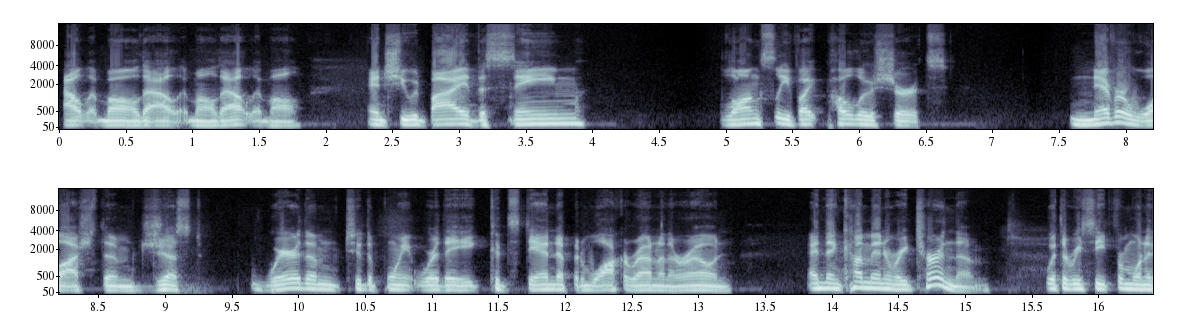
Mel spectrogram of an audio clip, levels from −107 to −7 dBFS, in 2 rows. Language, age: English, 30-49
